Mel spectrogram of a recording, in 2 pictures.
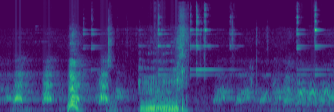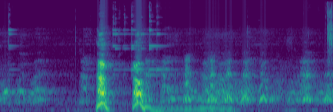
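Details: Nepali Bhote Kukur (Himalayan sheepdog) barking sharply several times, with a low rumbling noise and a murmuring, pulsing background between barks.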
